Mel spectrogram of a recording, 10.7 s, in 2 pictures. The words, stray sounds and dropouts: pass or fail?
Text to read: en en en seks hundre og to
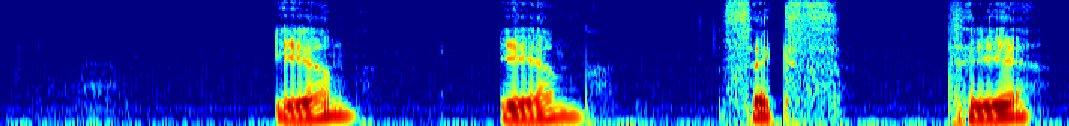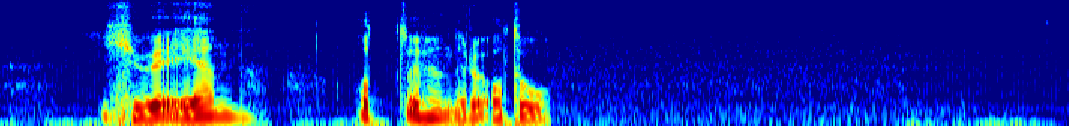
fail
